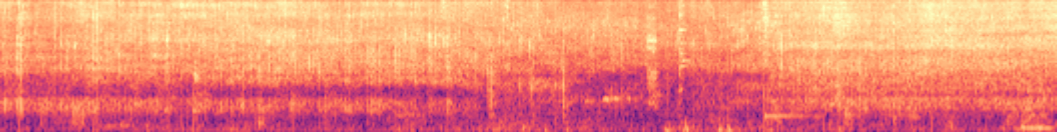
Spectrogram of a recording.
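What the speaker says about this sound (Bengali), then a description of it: "এই পেঁয়াজ আর কাঁচা লঙ্কাটা দিয়ে দেবো।" Onion and green chili frying with mashed potato in a pan, giving a loud, constant hissing sizzle with occasional faint spatula scrapes, close and continuous, without speech.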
